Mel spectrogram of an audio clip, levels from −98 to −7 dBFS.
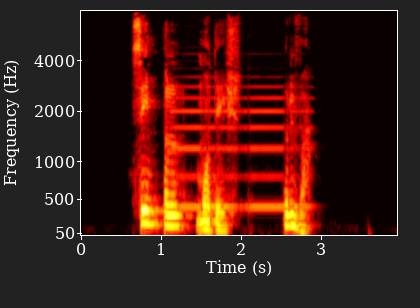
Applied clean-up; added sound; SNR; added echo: neural mask model RNNoise.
